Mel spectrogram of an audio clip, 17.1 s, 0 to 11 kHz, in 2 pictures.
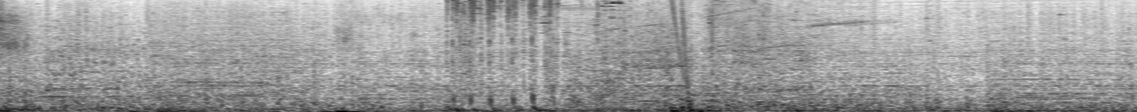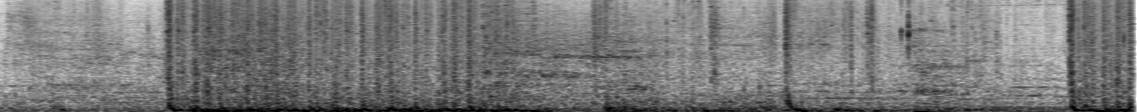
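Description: Heavy autocannon fire in Helldivers 2 against Terminid bugs, a dense run of loud repeating shots that swells sharply about halfway through, mixed with mechanical clatter and explosions, with no talk.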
